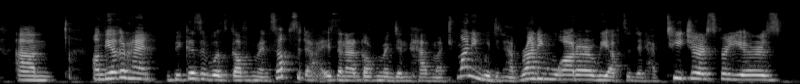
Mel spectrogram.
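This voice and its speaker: A woman with a Bengali accent speaks with lively intonation. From India. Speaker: sociology professor. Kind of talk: podcast interview. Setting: video call. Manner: halting, many fillers.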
